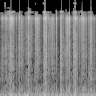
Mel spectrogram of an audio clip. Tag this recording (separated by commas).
Rattle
